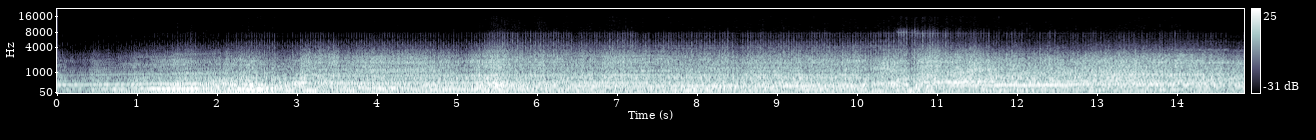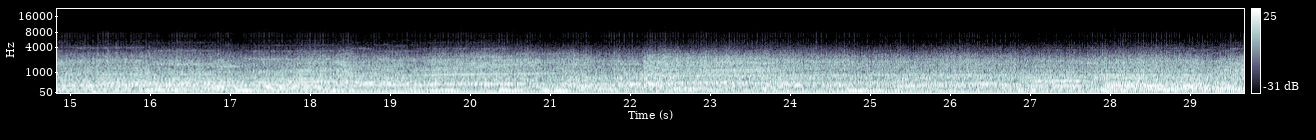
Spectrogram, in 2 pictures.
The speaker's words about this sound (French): Il est obligé de rouler des heures sur cette route, de montagne, jusqu'à ce qu'il n'ait plus l'essence.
